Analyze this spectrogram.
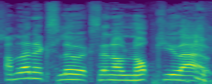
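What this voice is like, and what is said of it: Good British accent, Lennox Lewis impression. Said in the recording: “She's British accent. ... That was a good accent, though, also.”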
